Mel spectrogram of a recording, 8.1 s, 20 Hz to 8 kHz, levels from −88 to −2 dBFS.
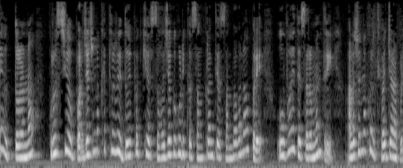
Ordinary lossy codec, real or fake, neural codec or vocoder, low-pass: none; real; none; none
